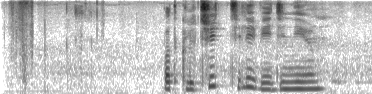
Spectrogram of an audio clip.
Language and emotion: Russian, neutral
